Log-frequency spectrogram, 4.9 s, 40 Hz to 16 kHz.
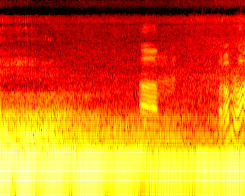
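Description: A Nissan 370Z engine idles with a steady low rumble after an injector O-ring replacement, running smoothly and continuously while someone talks over it.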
